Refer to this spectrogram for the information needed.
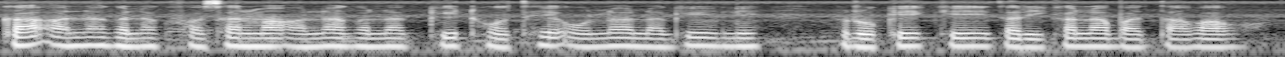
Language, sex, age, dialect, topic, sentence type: Chhattisgarhi, male, 18-24, Central, agriculture, question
